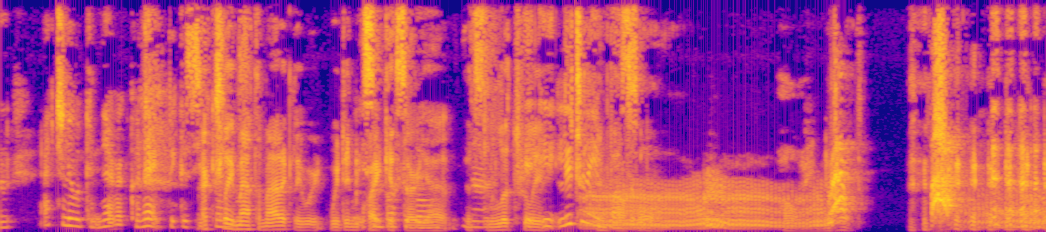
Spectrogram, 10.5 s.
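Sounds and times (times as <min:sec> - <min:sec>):
speech: 0:00.0 - 0:06.7, 0:09.2 - 0:10.4
dog growling at birds: 0:05.8 - 0:08.6, 0:09.4 - 0:10.4
dog barking at birds: 0:08.2 - 0:08.6, 0:09.3 - 0:09.7
laughter: 0:09.1 - 0:10.4.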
